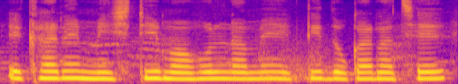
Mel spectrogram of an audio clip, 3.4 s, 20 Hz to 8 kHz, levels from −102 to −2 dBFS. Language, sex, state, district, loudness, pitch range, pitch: Bengali, female, West Bengal, Cooch Behar, -12 LUFS, 225-240 Hz, 230 Hz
